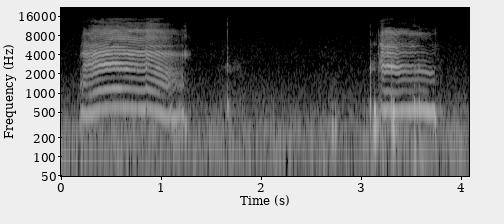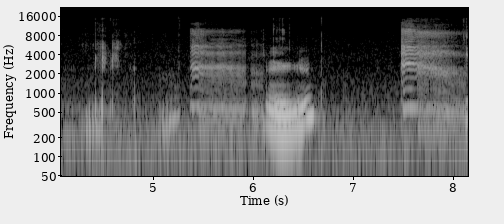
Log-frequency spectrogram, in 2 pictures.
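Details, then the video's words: Aleef, a rescued calico kitten of barely two months, 'talks' in a series of four arched, harmonic meows spread over eight seconds, some drawn out and wavering, with a woman's Arabic speech in the gaps. "cute calico kitten talking and startled by its own sneeze"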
